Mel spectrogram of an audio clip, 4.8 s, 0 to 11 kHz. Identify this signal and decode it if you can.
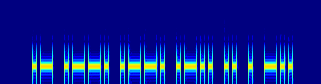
Morse code, heard as a keyed tone, about 20 wpm, 700 Hz. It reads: APPLIED
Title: ED Suffix - Top 100 Words with Base Words 20wpm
